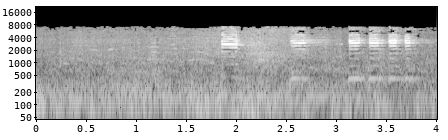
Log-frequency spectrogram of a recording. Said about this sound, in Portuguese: Essa buzina é para quê? Essa buzina é para avisar para quem vem. Por exemplo, aqui na rotunda.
